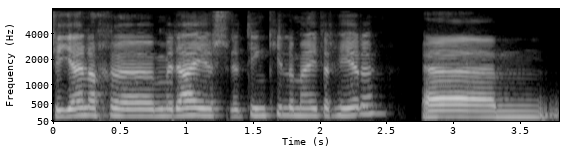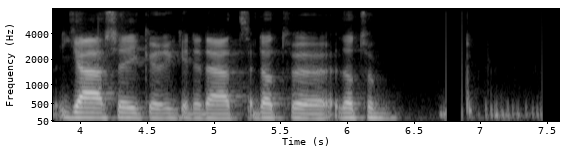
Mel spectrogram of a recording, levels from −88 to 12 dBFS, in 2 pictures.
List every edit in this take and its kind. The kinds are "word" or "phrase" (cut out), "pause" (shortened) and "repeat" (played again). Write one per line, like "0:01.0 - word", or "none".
0:01.3 - word
0:02.6 - pause
0:04.7 - word
0:05.3 - word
